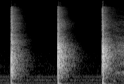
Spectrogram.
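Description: Three sharp hand claps ring out one at a time at a slow, even pace, each a crisp close slap with a short decay and silence between them.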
